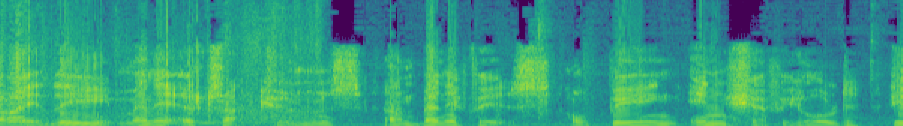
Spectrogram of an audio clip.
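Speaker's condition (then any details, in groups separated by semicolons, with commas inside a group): Motor neuron disease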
